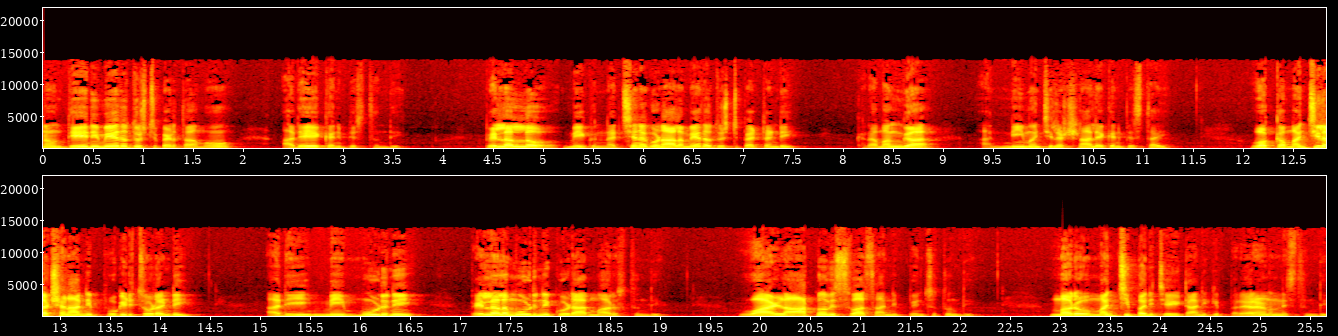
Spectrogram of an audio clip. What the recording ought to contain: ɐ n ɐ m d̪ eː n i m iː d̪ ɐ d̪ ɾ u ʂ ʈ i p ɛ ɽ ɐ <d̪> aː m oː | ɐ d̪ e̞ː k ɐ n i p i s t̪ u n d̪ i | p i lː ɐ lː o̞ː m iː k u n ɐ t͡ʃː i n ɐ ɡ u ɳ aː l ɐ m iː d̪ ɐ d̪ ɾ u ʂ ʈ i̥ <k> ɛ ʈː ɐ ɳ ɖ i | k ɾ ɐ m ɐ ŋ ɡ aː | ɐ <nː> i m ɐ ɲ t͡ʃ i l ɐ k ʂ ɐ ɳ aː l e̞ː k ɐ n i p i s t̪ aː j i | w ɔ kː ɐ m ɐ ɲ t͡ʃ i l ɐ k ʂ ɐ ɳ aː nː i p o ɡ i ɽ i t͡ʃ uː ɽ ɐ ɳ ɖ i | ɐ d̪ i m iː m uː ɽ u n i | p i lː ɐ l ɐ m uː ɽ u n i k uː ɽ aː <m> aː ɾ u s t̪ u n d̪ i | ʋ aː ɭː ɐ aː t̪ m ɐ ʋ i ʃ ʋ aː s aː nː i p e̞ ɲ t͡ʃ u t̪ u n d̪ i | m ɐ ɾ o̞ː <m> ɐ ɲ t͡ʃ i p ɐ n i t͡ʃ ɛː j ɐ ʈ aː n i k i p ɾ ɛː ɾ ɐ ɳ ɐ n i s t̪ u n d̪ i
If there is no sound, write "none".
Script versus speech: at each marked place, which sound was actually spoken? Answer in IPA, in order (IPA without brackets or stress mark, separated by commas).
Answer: t̪, p, nː, m, m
